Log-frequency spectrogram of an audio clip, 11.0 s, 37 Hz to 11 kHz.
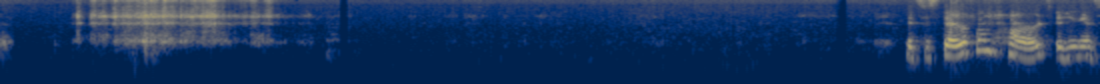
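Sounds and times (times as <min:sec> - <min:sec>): foam roses rustling and crackling: 0:00.7 - 0:03.5.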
